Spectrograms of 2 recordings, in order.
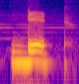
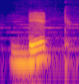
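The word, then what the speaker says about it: debt: थोड़ा ध्यान से देखेंगे अगर किसी वार्ड में अगर किसी मोड में टी से पहले आता है कौन पीछे पहले क्या होता है बी आता है तो वहां भी साइलेंट होता है जैसे एग्जांपल देखिए हमारे पास एग्जांपल है डेट डेट यहां आप देख सकते हो बी के जस्ट बाद क्या है टी है आईटी मेंस यहां भी बी क्या होगा साइलेंट होगा नेक्स्ट शब्द है हमारा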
